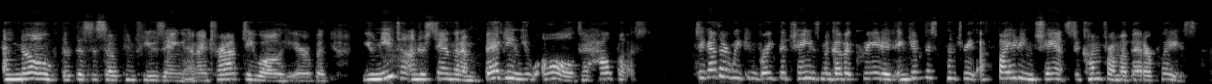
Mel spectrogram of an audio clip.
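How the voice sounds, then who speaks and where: A woman's voice: lowish voice, moderate pace, a bit bright, highs cut off. A woman playing a resolute young rebel assassin from a dystopian future in an audio drama, speaking in an earnest, intense way. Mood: pleading.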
